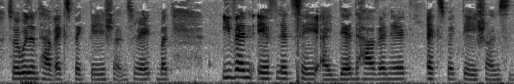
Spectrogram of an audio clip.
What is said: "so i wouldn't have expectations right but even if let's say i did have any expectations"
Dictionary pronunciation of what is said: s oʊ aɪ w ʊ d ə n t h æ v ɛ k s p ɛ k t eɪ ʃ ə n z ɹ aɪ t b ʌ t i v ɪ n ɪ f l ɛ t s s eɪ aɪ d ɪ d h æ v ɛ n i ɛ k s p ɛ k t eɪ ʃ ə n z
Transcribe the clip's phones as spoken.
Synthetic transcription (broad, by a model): s oʊ aɪ w ʊ d ə n t h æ v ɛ k s p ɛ k t eɪ ʃ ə n s ɹ aɪ t b ʌ t i v ɪ n ɪ f l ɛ t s s eɪ aɪ d ɪ d h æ v ɛ n i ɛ k s p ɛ k t eɪ ʃ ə n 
